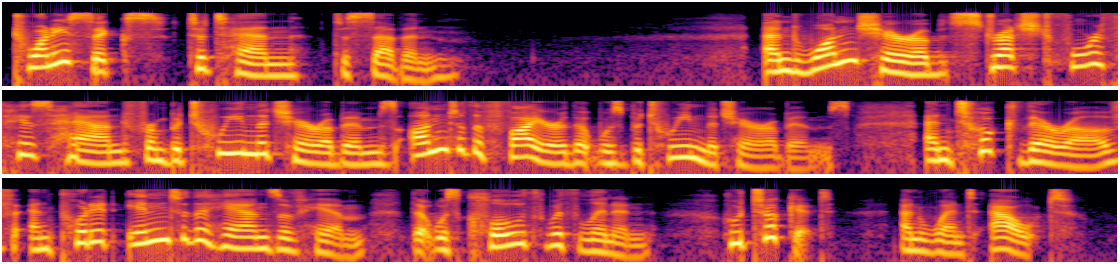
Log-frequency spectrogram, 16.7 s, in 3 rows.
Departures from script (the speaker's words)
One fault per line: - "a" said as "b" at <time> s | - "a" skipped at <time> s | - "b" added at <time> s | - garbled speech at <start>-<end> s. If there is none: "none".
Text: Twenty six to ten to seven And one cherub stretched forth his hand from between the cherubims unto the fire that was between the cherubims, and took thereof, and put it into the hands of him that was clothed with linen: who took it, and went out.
none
